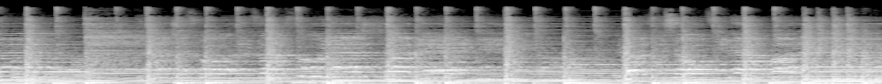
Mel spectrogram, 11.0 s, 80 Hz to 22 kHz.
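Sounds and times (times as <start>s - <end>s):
drum kit with cymbal hits: 0.0s - 11.0s
keyboard: 0.0s - 11.0s
people singing in harmony: 0.0s - 11.0s.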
